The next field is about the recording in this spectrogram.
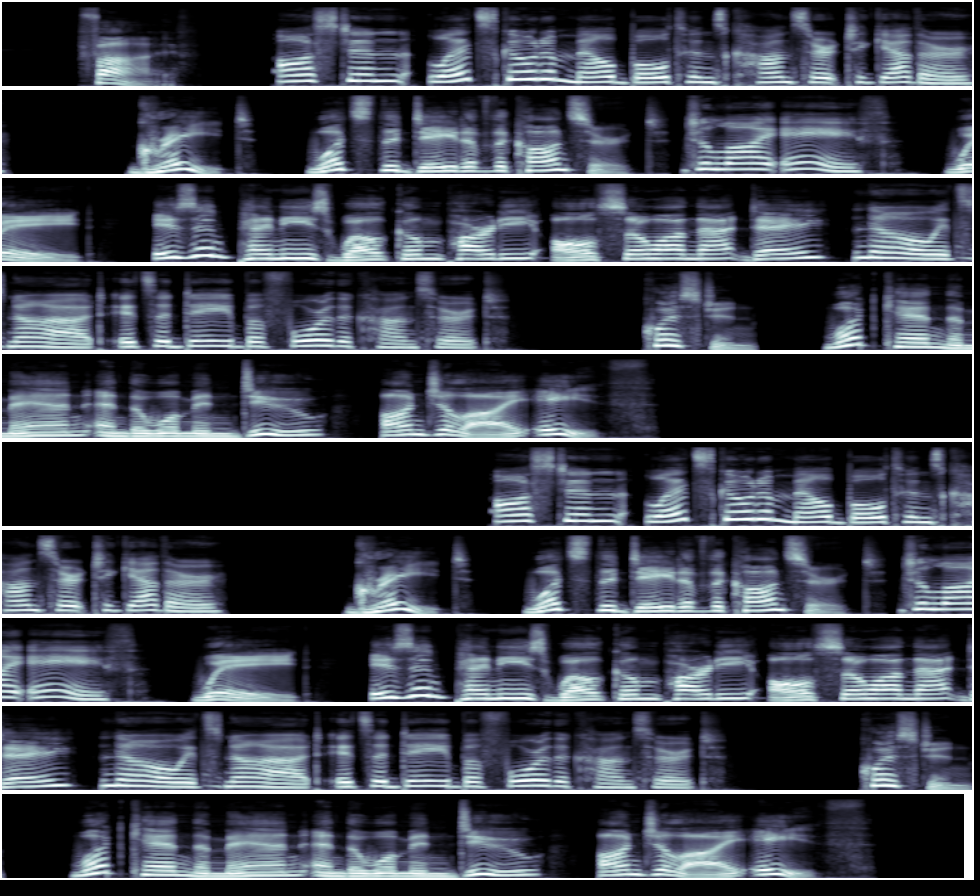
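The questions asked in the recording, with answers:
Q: What can the man and the woman do on July 8th?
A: Go to Mel Bolton's concert together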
